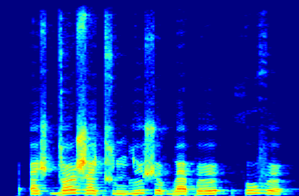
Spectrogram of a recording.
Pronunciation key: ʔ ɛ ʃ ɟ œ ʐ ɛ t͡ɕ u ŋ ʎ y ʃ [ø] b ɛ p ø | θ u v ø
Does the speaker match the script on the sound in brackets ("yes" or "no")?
yes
